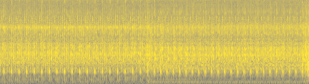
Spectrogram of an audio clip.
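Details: Engine idling with a steady light knock about once a second, evenly spaced over a quiet idle. Engine knocking, cause not pinned down.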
